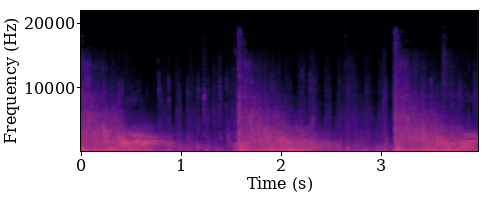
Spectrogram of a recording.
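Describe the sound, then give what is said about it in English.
Gunfire in a pre-dawn battle with bandits across a plaza: a dense, loud, unbroken roar of rapid shots that surges afresh a couple of times. “Streams of lead played back and forth across the plaza with lethal results. Bandits went down, shredded into gory ruin by the pounding bullets.”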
